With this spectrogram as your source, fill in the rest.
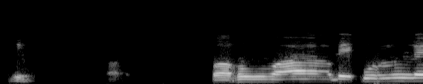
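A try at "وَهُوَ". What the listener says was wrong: ওয়াও টান হবে না, ওয়া হুয়া বিকুল্লি।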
